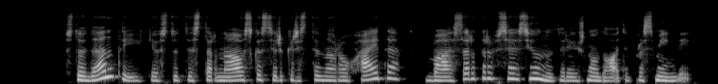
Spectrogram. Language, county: Lithuanian, Vilnius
